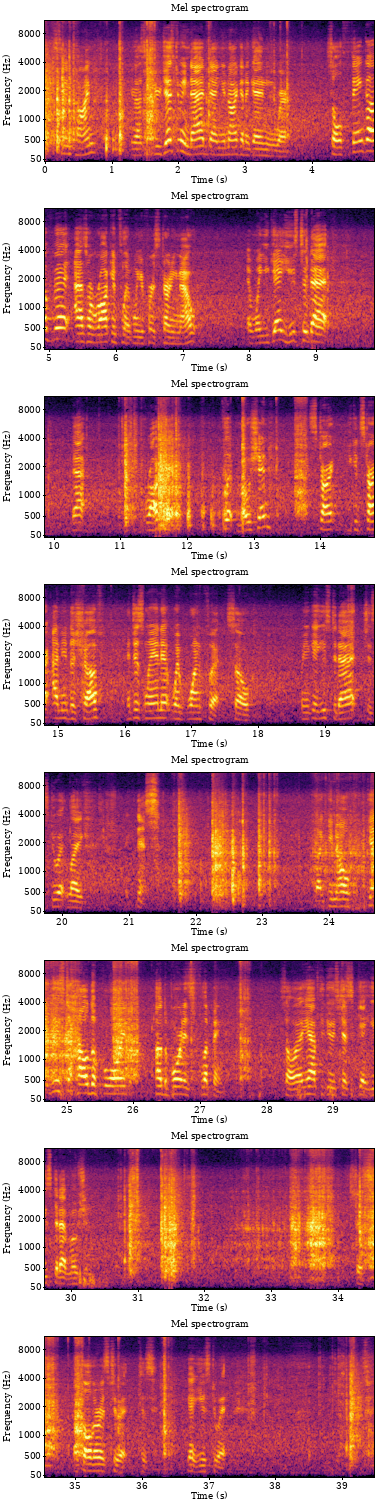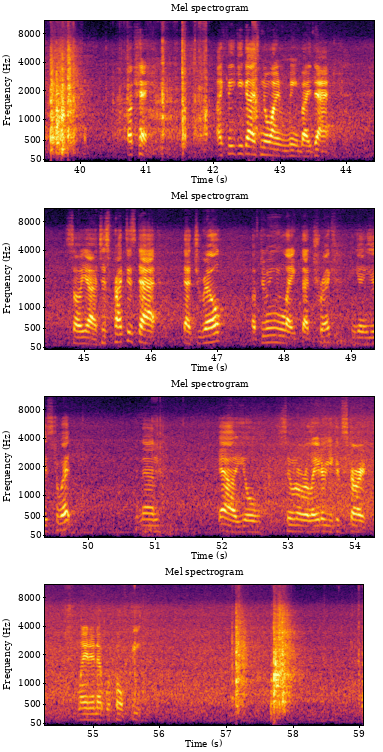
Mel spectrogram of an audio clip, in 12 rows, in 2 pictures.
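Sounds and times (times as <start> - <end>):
skateboard clattering onto asphalt: 0.0 - 2.6, 11.0 - 13.0, 21.6 - 26.2, 30.7 - 36.5, 39.0 - 42.0, 57.0 - 58.2.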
